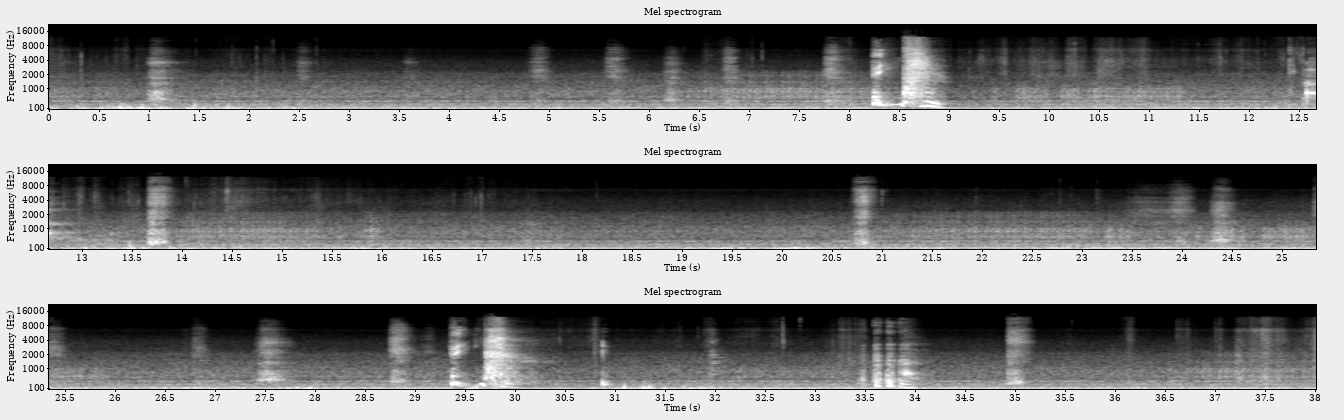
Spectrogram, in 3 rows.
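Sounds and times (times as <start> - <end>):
steady low hum: 0.0 - 38.0
person sneezing: 8.2 - 9.1, 28.9 - 30.3.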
